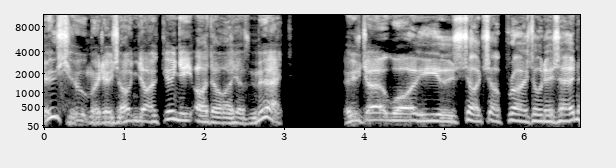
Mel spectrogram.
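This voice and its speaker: Using a put-on character voice, a man speaks raspy at a medium pitch. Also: moderate pace. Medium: read story.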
